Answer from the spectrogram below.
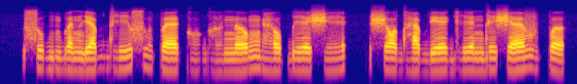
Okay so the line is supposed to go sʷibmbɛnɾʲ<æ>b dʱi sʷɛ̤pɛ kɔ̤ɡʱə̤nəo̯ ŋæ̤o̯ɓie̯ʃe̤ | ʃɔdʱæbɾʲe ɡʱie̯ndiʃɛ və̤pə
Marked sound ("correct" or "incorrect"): correct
